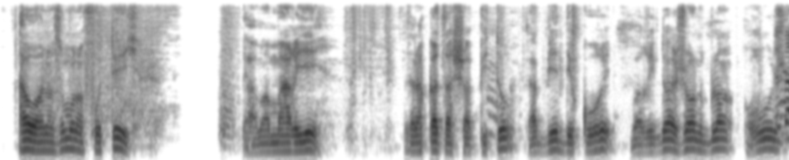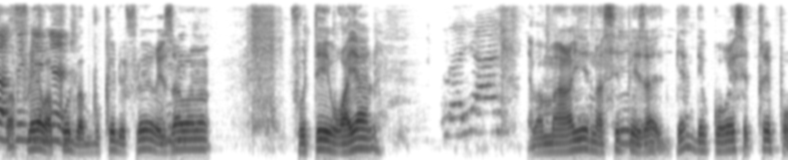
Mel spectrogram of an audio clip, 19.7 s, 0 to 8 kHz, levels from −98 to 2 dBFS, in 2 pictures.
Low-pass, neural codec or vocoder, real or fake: 7.2 kHz; none; real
